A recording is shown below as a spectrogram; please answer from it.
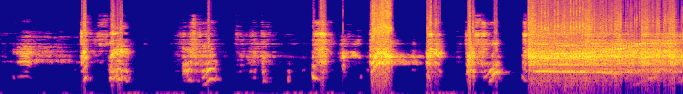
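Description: Short wordless vocal sounds from a person, coming in bursts with pauses between them. About two-thirds of the way in, a loud, continuous noisy sound starts and carries on past the end.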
